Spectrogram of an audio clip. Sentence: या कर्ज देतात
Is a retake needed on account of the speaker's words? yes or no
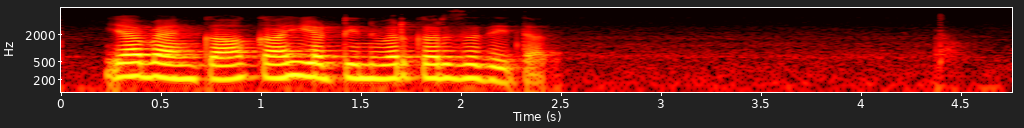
yes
